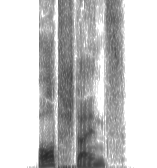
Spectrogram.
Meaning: genitive singular of Ortstein
- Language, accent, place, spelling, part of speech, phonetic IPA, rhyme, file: German, Germany, Berlin, Ortsteins, noun, [ˈɔʁtˌʃtaɪ̯ns], -ɔʁtʃtaɪ̯ns, De-Ortsteins.ogg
